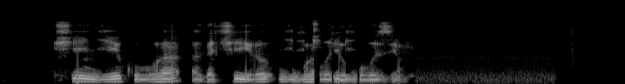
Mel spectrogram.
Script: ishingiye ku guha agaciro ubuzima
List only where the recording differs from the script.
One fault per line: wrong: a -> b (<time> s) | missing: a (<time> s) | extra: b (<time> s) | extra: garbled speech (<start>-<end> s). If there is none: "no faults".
extra: garbled speech (2.8-3.6 s)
